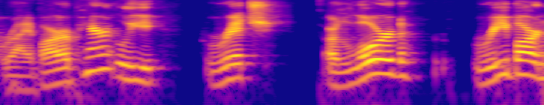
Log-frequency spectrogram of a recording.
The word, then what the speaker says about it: Reebs: His pronunciation of his name is Lord Rebar, not Lord Rybar.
